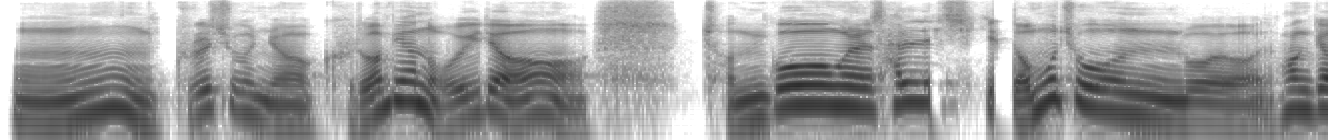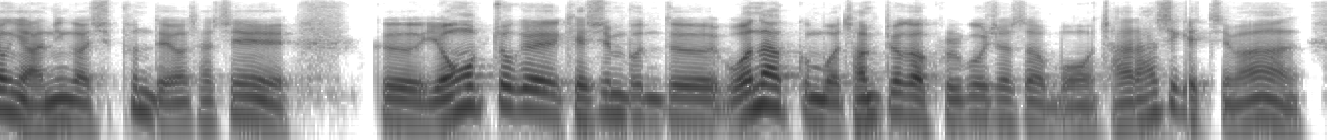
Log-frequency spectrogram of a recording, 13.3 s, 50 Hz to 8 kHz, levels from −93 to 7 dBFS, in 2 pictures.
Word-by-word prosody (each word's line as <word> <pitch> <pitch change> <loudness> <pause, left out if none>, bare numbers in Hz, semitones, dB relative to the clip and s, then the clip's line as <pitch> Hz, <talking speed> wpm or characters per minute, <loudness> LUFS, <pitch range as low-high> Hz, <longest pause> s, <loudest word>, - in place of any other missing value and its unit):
음. 110 - -2
그러시군요. 120 - -5
그러면 205 -1 +1
오히려 110 - 0 0.6
전공을 170 - +5
살리시기 195 +2 -3
너무 210 +8 +3
좋은 145 - +2
뭐 100 -2 -2
환경이 155 -1 +2
아닌가 105 +4 0
싶은데요. 100 - -5
사실 105 +4 -3 0.4
그 105 -4 -1
영업 175 +9 +3
쪽에 160 -5 +3
계신 125 +3 -3
분들 115 -2 -2
워낙 175 -2 +4
그 125 - -6
뭐 105 -3 +1
잔뼈가 125 +3 +1
굵으셔서 110 -3 -5
뭐 90 0 -7
잘 100 +3 -4
하시겠지만 115 - -4
120 Hz, 285 characters per minute, -22 LUFS, 105-160 Hz, 0.6 s, 전공을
